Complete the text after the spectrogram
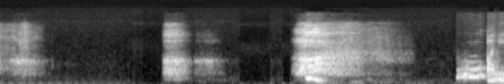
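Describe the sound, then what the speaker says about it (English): Deep breaths during a calming tapping session: a short sniff, then a quick double inhale, then a long, loud, breathy exhale up close, ending in a voiced sigh. "Deep breath."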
